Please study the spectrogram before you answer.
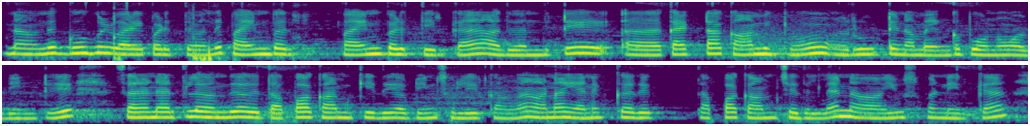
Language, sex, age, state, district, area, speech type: Tamil, female, 18-30, Tamil Nadu, Thanjavur, urban, spontaneous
